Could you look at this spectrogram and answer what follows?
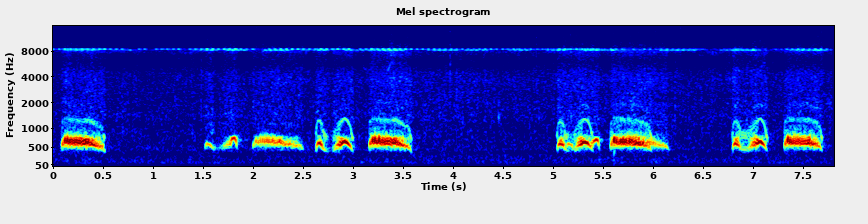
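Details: Midday calls of a wild spotted dove replying to a decoy during trapping, after a rainy morning. Around four phrases of two looping notes plus a long purring coo, some louder and some softer, are heard against a calm background.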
